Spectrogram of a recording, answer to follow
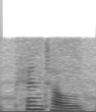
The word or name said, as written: pintle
